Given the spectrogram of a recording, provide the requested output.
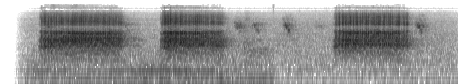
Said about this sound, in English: Today we heard a couple of crows making a lot of noise near our house.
